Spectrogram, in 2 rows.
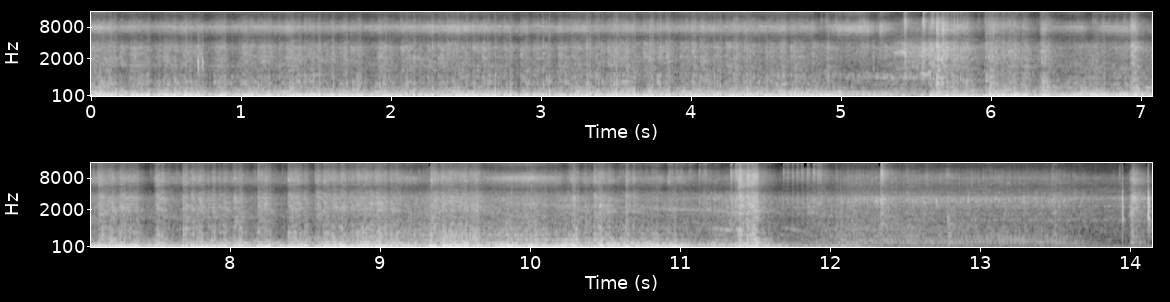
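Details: Turbo BMW E30 with 30lb injectors on WAR chip turbo base tune, running extremely rich, new plugs, constant CEL: held at about 2000 rpm with uneven lumpy drone, sags and dies around twelve seconds; won't hold idle, stalling.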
